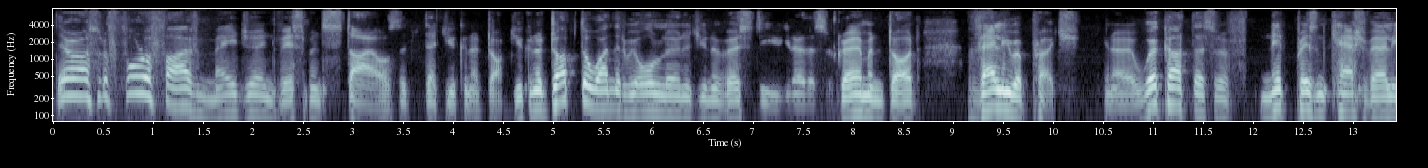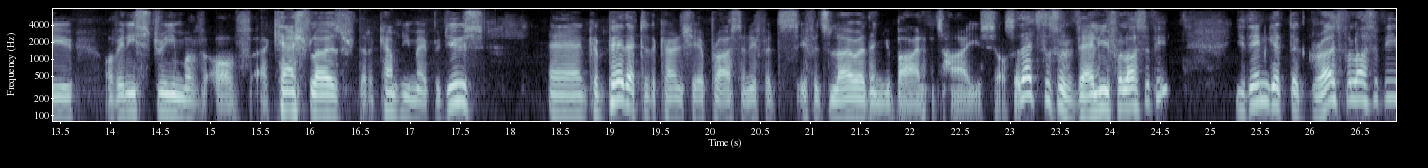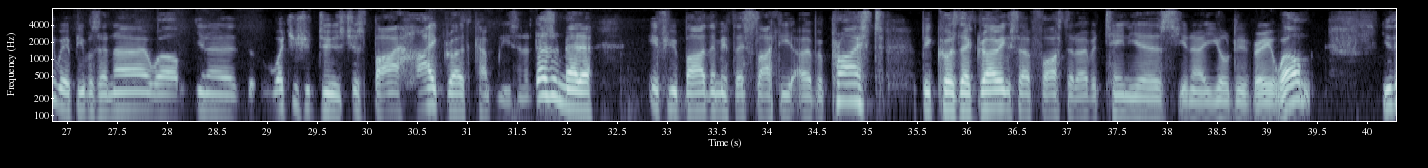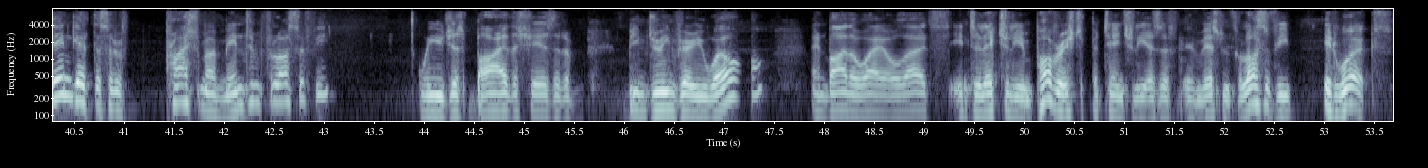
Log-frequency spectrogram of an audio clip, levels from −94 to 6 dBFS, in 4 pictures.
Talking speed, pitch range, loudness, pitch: 195 wpm, 115-170 Hz, -20 LUFS, 125 Hz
